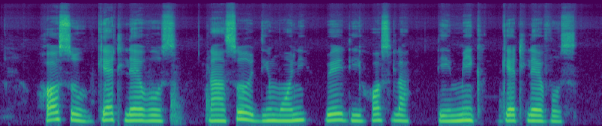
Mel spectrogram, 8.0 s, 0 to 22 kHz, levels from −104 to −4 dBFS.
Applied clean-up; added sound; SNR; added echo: none; none; none; none.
